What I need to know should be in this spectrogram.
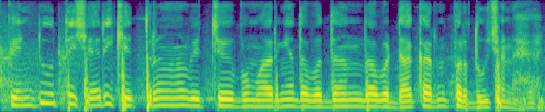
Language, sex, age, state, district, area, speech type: Punjabi, male, 18-30, Punjab, Bathinda, rural, spontaneous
